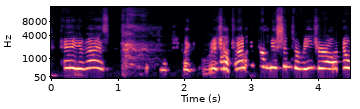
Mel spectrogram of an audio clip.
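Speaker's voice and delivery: small, meek, tiny voice, very high-pitched. Recalling his first message asking permission to read someone's audiobook, in a little voice. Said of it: "back in my little voice".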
